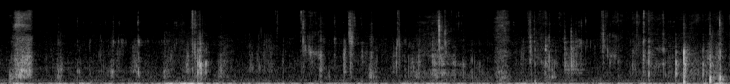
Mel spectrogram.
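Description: Close-miked chewing of spicy instant yakisoba noodles, with many small irregular clicks and crunches.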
